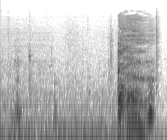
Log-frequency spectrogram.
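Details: Adult man with an acute illness, caught from his partner: one harsh, forceful cough burst after quiet room sound, a strong cough.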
